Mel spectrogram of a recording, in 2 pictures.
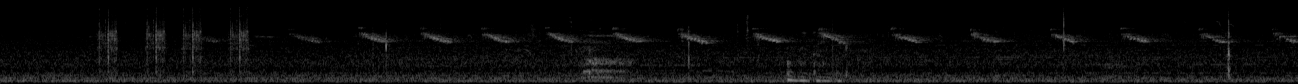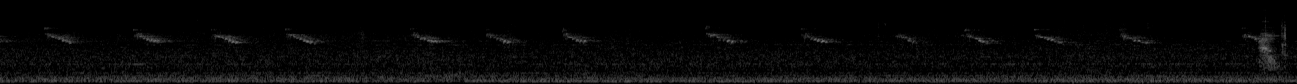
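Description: A bird calling over and over, a short downslurred chirp repeated about one and a half times a second at an even pace.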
